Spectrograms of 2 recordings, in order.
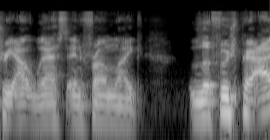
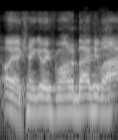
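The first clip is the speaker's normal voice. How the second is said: cackling jab; 5 semitones higher, 5 dB louder, much faster than usual. Retold or imitated. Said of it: "to be like".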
